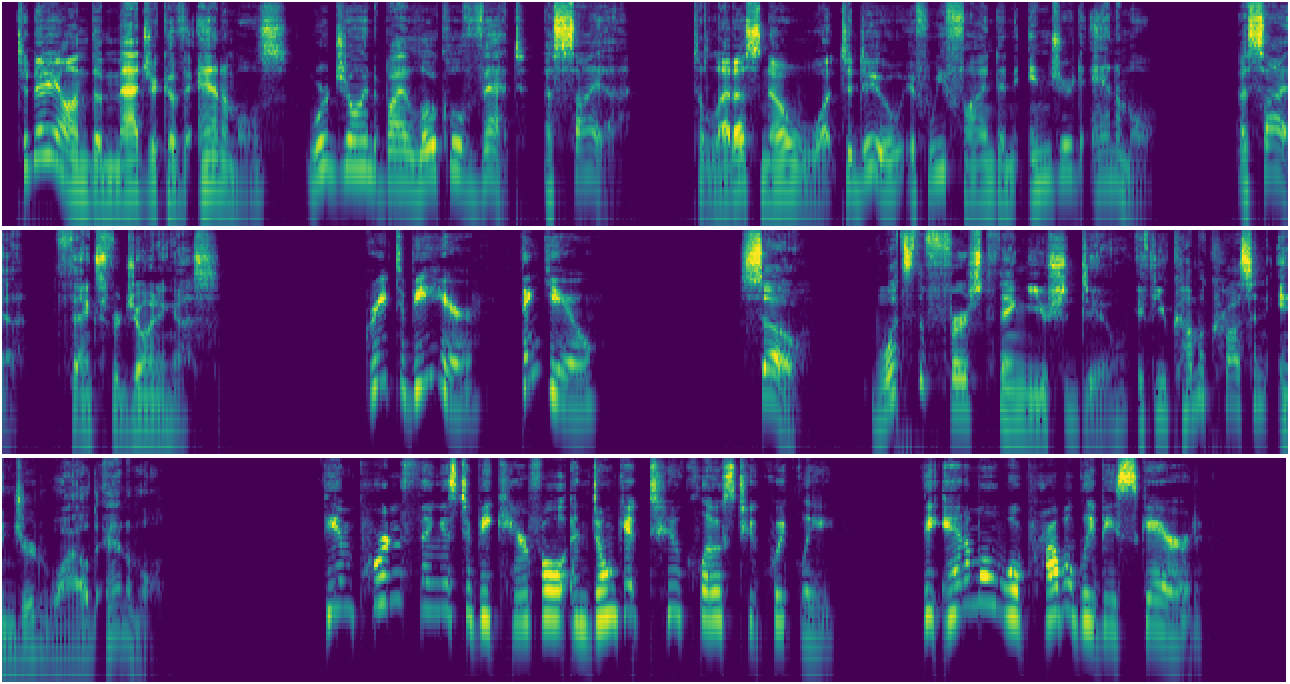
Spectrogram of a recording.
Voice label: Conversation; Real Heroes 4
